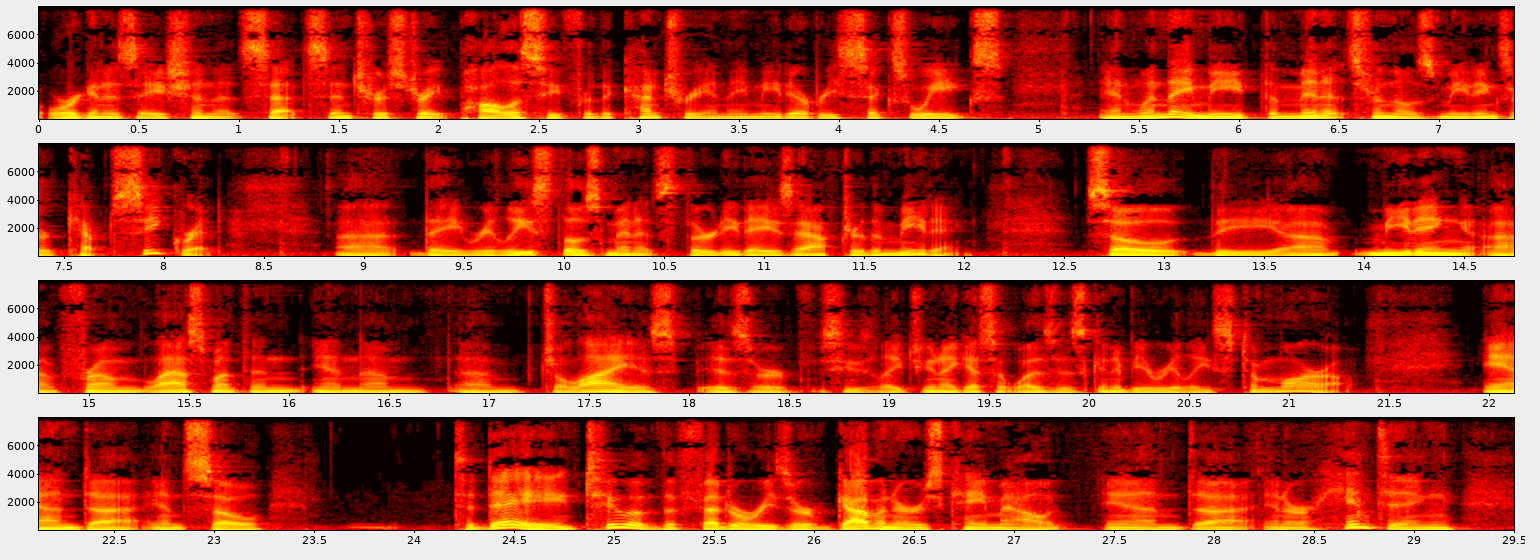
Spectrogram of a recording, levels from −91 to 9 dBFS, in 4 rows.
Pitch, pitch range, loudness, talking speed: 105 Hz, 95-110 Hz, -20 LUFS, 175 wpm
